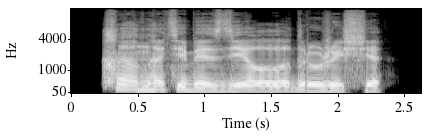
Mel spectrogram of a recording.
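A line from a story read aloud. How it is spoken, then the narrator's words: Laughing. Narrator (Russian): хохотнул Рэй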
